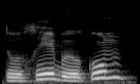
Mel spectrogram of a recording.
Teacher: با پر قلقلہ کرنا کیونکہ با پر جزم ہے، اور جزم کی صورت میں با حرف قلقلہ ہے، یعنی اس لفظ کو ہلا کر پڑھنا ہے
